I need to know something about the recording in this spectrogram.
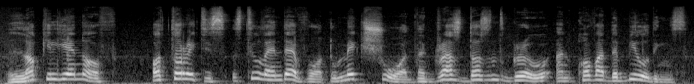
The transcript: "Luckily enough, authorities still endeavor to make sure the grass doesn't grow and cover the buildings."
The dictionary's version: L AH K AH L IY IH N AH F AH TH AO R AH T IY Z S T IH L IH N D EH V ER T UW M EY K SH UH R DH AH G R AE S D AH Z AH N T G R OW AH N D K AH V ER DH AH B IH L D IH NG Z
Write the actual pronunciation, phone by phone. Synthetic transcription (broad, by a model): L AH K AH L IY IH N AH F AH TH AO R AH T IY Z S T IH L IH N D EH V ER T UW M EY K SH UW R DH AH G R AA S D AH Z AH N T G R OW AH N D K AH V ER DH AH B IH L D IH NG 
